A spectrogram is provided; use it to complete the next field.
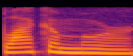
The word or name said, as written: blackamoor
